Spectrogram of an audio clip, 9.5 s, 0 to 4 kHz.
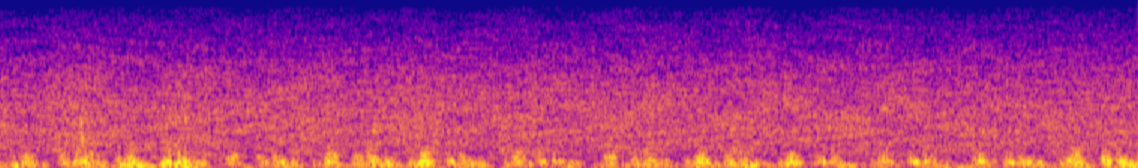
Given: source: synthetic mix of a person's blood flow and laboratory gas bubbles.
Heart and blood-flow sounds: Doppler ultrasound of blood flow; precordium
no bubbles
From the record:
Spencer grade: 0 (complete lack of bubble signals)

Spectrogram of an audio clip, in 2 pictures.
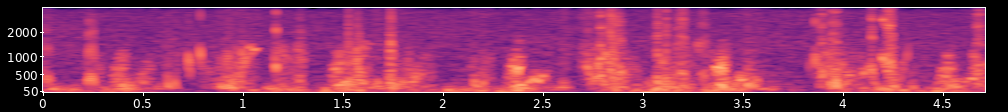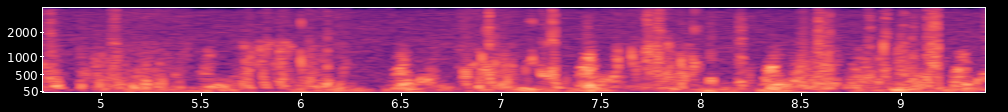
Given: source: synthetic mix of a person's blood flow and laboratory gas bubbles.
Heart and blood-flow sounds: Doppler ultrasound of blood flow; precordium
0.00-0.06 s: bubbles
0.19-0.34 s: bubbles
0.59-1.09 s: bubbles
1.14-1.31 s: bubbles
1.48-1.90 s: bubbles
2.13-2.26 s: bubbles
2.58-2.63 s: bubbles
2.68-2.94 s: bubbles
2.97-3.33 s: bubbles
3.46-3.60 s: bubbles
3.82-4.38 s: bubbles
4.63-4.83 s: bubbles
4.88-5.45 s: bubbles
5.67-6.25 s: bubbles
6.78-7.34 s: bubbles
7.54-8.10 s: bubbles
8.17-8.27 s: bubbles
8.43-9.24 s: bubbles
From the record:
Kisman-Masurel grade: 342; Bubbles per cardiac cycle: rolling drumbeat, 9 or more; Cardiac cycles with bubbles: 100%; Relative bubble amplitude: moderate (0.250 to 0.450); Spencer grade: 3 (all of the cardiac periods contain showers or single bubble signals, but not dominating or overriding the cardiac motion signals); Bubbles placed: only in the low amplitude regions of the cardiac cycle

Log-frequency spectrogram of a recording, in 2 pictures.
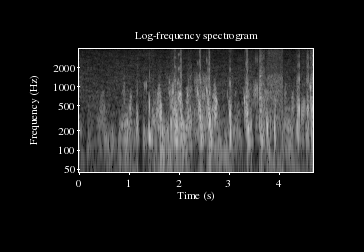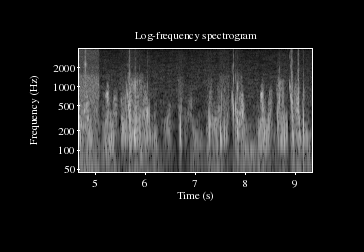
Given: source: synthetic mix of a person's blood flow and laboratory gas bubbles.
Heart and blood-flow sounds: Doppler ultrasound of blood flow; precordium
1.13-1.22 s: bubbles
1.28-1.50 s: bubbles
1.73-2.09 s: bubbles
2.16-2.69 s: bubbles
2.96-3.08 s: bubbles
3.27-4.08 s: bubbles
4.34-5.08 s: bubbles
5.50-6.12 s: bubbles
6.66-6.77 s: bubbles
7.25-7.34 s: bubbles
7.48-7.68 s: bubbles
7.72-7.95 s: bubbles
8.62-9.22 s: bubbles
From the record:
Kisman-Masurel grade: 243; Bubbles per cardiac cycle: several, 3 to 8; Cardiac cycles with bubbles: 100%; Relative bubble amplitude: loud (0.450 to 0.775); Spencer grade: 3 (all of the cardiac periods contain showers or single bubble signals, but not dominating or overriding the cardiac motion signals); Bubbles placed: only in the low amplitude regions of the cardiac cycle

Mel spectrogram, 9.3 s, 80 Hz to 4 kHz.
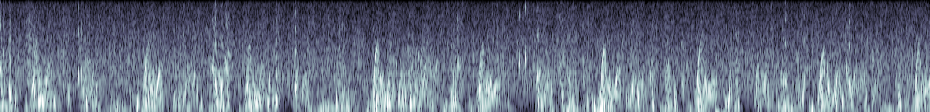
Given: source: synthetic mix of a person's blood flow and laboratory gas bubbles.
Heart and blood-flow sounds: Doppler ultrasound of blood flow; precordium
0.00-0.20 s: bubbles
0.50-0.60 s: bubbles
0.67-0.74 s: bubbles
0.76-0.97 s: bubbles
1.27-1.43 s: bubbles
1.72-2.35 s: bubbles
2.65-2.85 s: bubbles
2.92-3.10 s: bubbles
3.31-3.54 s: bubbles
3.83-4.41 s: bubbles
4.48-4.64 s: bubbles
5.17-5.30 s: bubbles
5.35-5.51 s: bubbles
5.58-5.79 s: bubbles
5.82-5.90 s: bubbles
6.25-6.86 s: bubbles
7.22-7.45 s: bubbles
7.68-8.08 s: bubbles
8.33-8.59 s: bubbles
8.70-8.80 s: bubbles
8.94-9.09 s: bubbles
From the record:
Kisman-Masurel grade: 242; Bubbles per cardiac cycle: several, 3 to 8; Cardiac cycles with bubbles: 100%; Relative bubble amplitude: moderate (0.250 to 0.450); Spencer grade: 3 (all of the cardiac periods contain showers or single bubble signals, but not dominating or overriding the cardiac motion signals); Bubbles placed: only in the low amplitude regions of the cardiac cycle

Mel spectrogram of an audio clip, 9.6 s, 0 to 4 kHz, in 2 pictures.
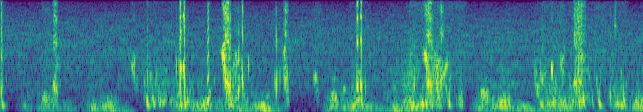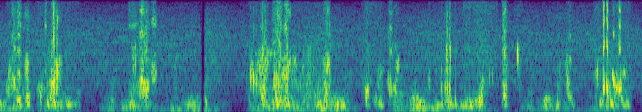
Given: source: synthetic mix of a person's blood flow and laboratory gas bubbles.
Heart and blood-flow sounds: Doppler ultrasound of blood flow; precordium
0.00-0.07 s: bubbles
0.30-0.46 s: bubbles
0.97-1.46 s: bubbles
1.51-1.90 s: bubbles
2.04-2.19 s: bubbles
2.35-2.41 s: bubbles
2.62-2.78 s: bubbles
2.91-3.50 s: bubbles
3.99-4.72 s: bubbles
4.86-5.44 s: bubbles
5.78-6.01 s: bubbles
6.66-7.32 s: bubbles
7.53-7.83 s: bubbles
8.00-8.75 s: bubbles
8.99-9.13 s: bubbles
9.27-9.58 s: bubbles
From the record:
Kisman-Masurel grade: 343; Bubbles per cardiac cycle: rolling drumbeat, 9 or more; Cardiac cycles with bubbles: 100%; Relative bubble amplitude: loud (0.450 to 0.775); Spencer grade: 3 (all of the cardiac periods contain showers or single bubble signals, but not dominating or overriding the cardiac motion signals); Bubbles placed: only in the low amplitude regions of the cardiac cycle

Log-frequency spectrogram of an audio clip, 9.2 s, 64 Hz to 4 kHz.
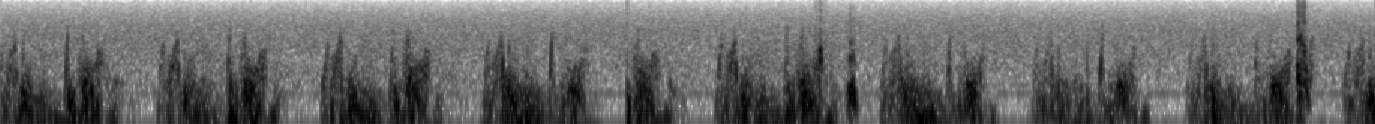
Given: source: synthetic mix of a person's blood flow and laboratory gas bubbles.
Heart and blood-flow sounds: Doppler ultrasound of blood flow; precordium
5.42-5.51 s: bubbles
5.62-5.75 s: bubbles
8.61-8.76 s: bubbles
From the record:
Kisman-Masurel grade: 123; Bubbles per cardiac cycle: 1 to 2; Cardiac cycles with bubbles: 10 to 50%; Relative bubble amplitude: loud (0.450 to 0.775); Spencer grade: 2 (many but less than half of the cardiac periods contain bubble signals, singularly or in groups); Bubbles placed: only in the low amplitude regions of the cardiac cycle

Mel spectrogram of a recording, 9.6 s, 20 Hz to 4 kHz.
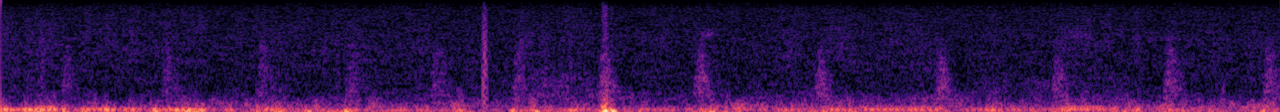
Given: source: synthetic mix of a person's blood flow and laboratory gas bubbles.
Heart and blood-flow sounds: Doppler ultrasound of blood flow; subclavian vein
no bubbles
From the record:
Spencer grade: 0 (complete lack of bubble signals)

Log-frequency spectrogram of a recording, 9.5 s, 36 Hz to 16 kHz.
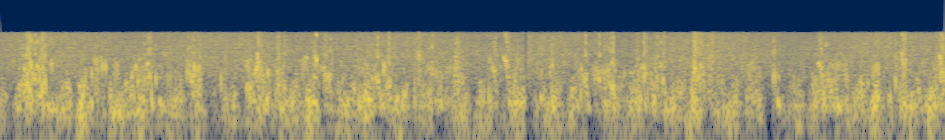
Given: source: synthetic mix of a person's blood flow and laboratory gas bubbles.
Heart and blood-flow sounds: Doppler ultrasound of blood flow; precordium
0.00-0.02 s: bubbles
0.14-0.56 s: bubbles
0.78-1.23 s: bubbles
1.26-1.78 s: bubbles
1.84-2.04 s: bubbles
2.18-2.29 s: bubbles
2.42-2.90 s: bubbles
3.00-3.46 s: bubbles
3.56-3.98 s: bubbles
4.11-4.67 s: bubbles
4.86-5.00 s: bubbles
5.02-5.62 s: bubbles
5.74-6.19 s: bubbles
6.23-6.70 s: bubbles
6.81-7.35 s: bubbles
7.46-7.65 s: bubbles
7.71-7.85 s: bubbles
7.88-8.52 s: bubbles
8.65-8.82 s: bubbles
8.86-9.16 s: bubbles
9.20-9.46 s: bubbles
From the record:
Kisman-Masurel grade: 342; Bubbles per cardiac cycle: rolling drumbeat, 9 or more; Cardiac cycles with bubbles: 100%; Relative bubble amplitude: moderate (0.250 to 0.450); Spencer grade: 3 (all of the cardiac periods contain showers or single bubble signals, but not dominating or overriding the cardiac motion signals); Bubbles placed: anywhere in the cardiac cycle

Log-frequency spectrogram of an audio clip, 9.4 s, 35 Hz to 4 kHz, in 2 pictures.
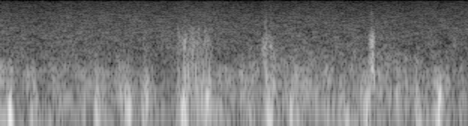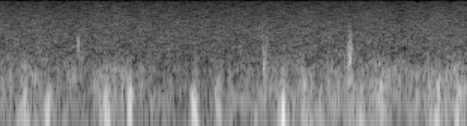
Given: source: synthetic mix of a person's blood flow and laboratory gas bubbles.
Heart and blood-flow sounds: Doppler ultrasound of blood flow; subclavian vein
1.76-2.14 s: bubbles
2.61-2.77 s: bubbles
5.42-5.53 s: bubbles
7.28-7.35 s: bubbles
From the record:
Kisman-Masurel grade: 121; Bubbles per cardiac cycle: 1 to 2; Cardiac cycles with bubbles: 10 to 50%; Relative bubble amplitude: barely perceptible (0.100 to 0.250); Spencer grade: 2 (many but less than half of the cardiac periods contain bubble signals, singularly or in groups); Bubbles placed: anywhere in the cardiac cycle

